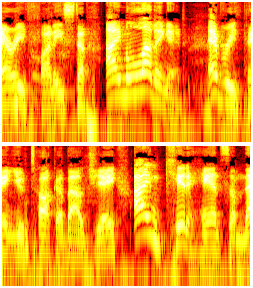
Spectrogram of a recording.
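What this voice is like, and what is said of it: Usual voice. Nothing is said of it.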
